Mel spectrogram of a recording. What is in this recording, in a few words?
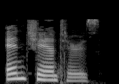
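"enchanters", British English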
